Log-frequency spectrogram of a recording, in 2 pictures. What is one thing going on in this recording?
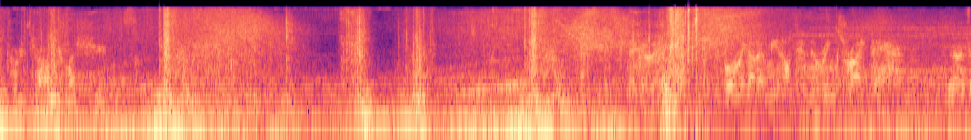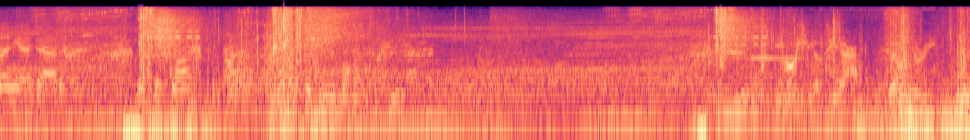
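An energy shield charges with a rising electric whir.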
